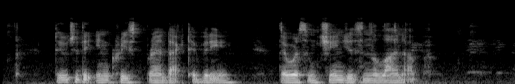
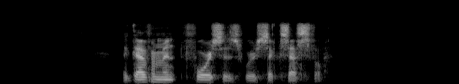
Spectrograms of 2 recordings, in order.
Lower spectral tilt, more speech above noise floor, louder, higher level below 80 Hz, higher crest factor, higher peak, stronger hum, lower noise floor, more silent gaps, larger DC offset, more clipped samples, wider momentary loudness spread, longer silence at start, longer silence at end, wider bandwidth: first, -5.5 dB/octave vs -1 dB/octave; second, 29 dB vs 43 dB; first, -22 LUFS vs -25 LUFS; first, -44 dBFS vs -74 dBFS; about the same, 18 dB vs 22 dB; about the same, -6 dBFS vs -8 dBFS; neither; second, -49 dBFS vs -70 dBFS; neither; neither; neither; first, 11 LU vs 7 LU; second, 0.15 s vs 1.25 s; second, 0.4 s vs 1.4 s; first, 9.2 kHz vs 7.8 kHz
